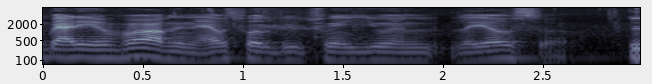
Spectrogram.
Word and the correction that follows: Loyiso: You said his name wrong. – Loiso. – Yeah, it's very phonetic. It's Loiso.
